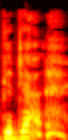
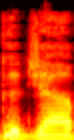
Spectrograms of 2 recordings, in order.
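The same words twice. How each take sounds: First: It sounds warm and enthusiastic. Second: It sounds lukewarm and mildly disappointed.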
